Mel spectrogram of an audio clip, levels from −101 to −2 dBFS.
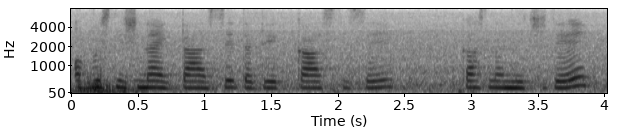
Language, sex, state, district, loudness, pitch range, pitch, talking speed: Nagamese, female, Nagaland, Dimapur, -18 LUFS, 220-235 Hz, 225 Hz, 150 wpm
